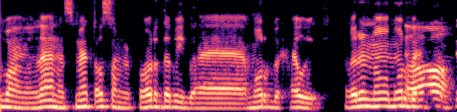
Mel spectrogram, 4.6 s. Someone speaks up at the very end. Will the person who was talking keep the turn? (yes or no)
yes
